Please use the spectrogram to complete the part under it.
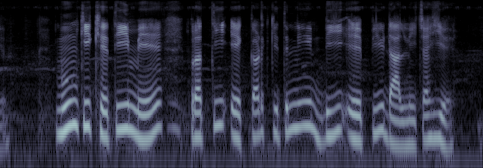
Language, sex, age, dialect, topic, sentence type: Hindi, female, 18-24, Marwari Dhudhari, agriculture, question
